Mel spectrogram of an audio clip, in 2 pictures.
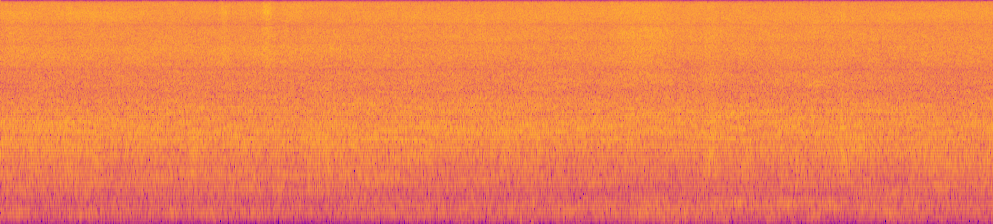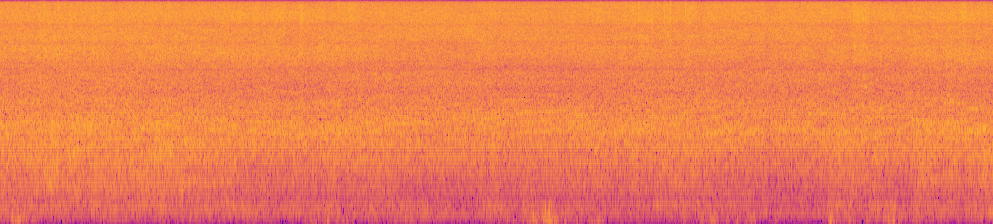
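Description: Pressure washer jet spraying water onto a tractor's engine and fittings: a steady hiss of spray striking metal and hoses, with one brief knock about two-thirds of the way through.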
